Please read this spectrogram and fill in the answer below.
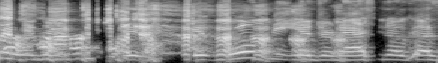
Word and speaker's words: Martile: I said Martile. Oh, it's Martile, but you know what? It's because my dad's Italian and then he immigrated to Canada. It's Martile.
